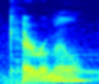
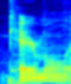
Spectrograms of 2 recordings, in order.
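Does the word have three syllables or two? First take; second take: three; two. First: The word is said with three syllables. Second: The word is said with two syllables.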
